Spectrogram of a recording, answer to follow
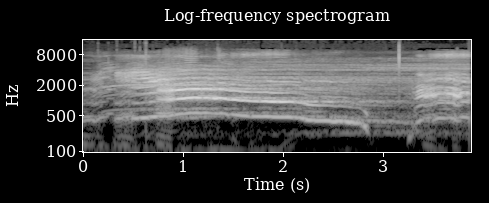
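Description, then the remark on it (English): A long, shrill, drawn-out cat meow comes from a pond, wavering loudly for a few seconds, then drops in pitch and breaks off, followed by the start of another high cry. “Instead, she heard a shrill meowing and a voice coming from the pond.”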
